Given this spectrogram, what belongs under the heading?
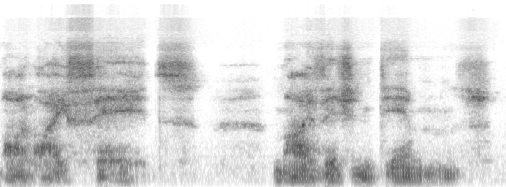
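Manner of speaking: put-on deep, slow whispered old-man narration; old Australian narrator. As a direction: breathe it out like a weary old man telling a legend. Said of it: "thick Australian accent, but actually sounds like an old man".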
